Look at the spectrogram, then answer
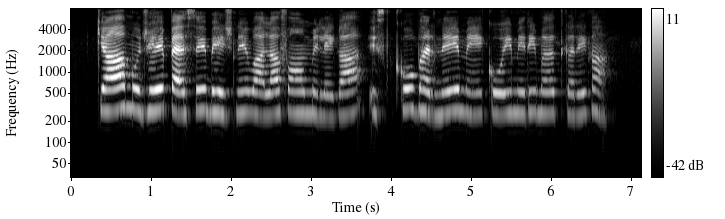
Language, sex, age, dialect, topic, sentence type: Hindi, female, 36-40, Garhwali, banking, question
